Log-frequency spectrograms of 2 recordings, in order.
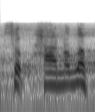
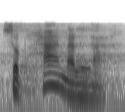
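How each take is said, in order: First: It is said with clear, fluent Arabic pronunciation. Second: It is said in an imitated South Asian accent. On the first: Indonesians can pronounce it properly. The speaker calls it right. "bisa kok" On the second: Speakers from India, Pakistan or Iran cannot say it fluently. The speaker calls it wrong. "Baca subhanallah enggak bisa"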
